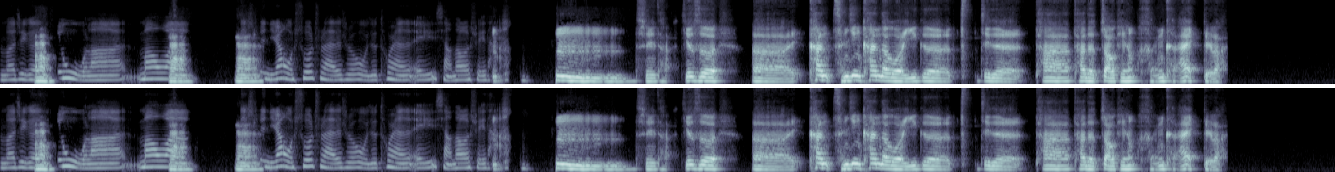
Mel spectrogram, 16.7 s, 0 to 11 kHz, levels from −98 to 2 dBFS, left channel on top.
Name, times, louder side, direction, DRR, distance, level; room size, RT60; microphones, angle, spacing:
voice 1, 0.0-2.3 3.0-6.6, right 2 dB, 25° right, 0.7 m, -38 dB
voice 2, 2.9-3.3 6.2-6.3 6.9-9.1 9.4-11.9 12.2-15.4, left 2 dB, 15° left, 0.4 m, -22 dB
head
